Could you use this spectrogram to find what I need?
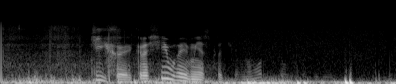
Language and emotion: Russian, positive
